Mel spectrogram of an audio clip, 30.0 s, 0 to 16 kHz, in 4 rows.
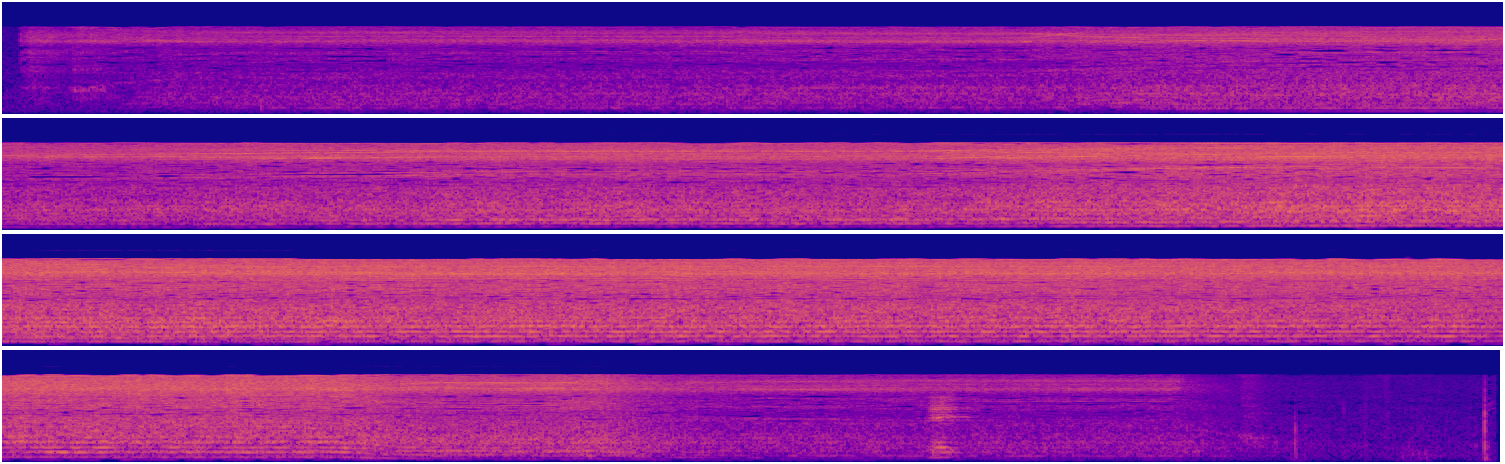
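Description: Four HobbiesRuz 2217-9 950kV brushless motors of an AeroQuad quadcopter spinning 10x4.7 propellers: the whine starts suddenly, rises in pitch and loudness as the throttle is raised, holds steady, then drops and stops near the end. The quad never lifts off, which the builder suspects is a weight or power problem.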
